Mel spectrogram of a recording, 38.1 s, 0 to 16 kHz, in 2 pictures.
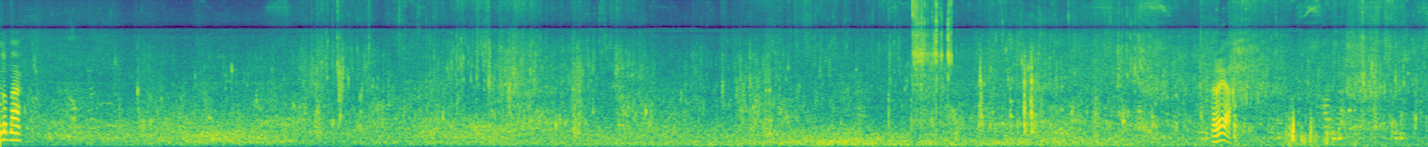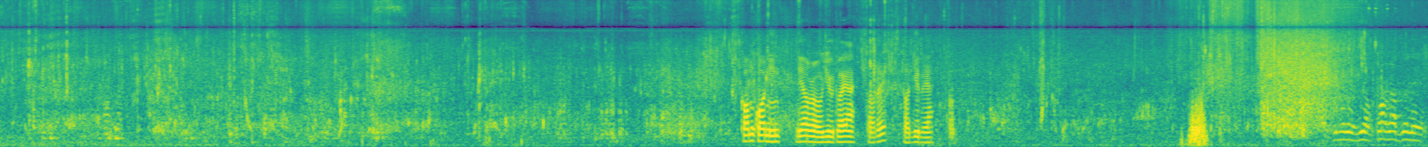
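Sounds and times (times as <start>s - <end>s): water sloshing around boat: 0.0s - 38.0s
short splash: 34.2s - 37.4s.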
